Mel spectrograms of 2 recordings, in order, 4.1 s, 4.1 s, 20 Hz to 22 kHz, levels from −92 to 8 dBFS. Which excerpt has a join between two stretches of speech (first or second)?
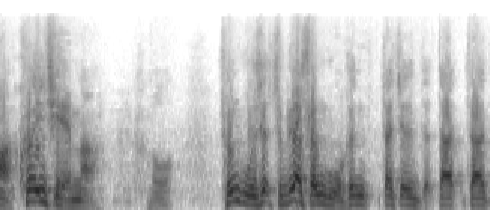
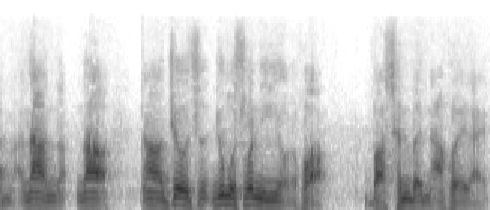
first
